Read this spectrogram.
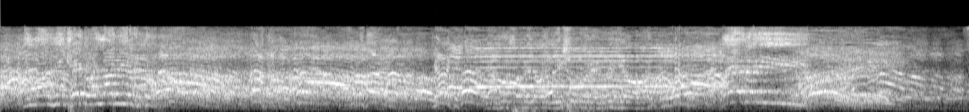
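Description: An elderly man speaks with passion through a loudspeaker system, outdoors.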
